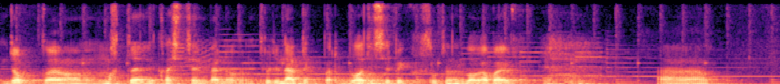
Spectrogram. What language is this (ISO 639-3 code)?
kaz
